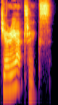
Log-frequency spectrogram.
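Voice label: "geriatrics", British English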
